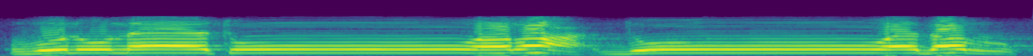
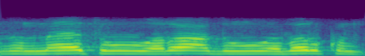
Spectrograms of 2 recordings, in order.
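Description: First: The nasal sound is held for two counts. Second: The nasal sound is cut short, not held. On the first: The speaker calls it right. "شوف مقدار الغنة قد ايه" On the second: The speaker calls it wrong. "كده كسرت انا الاشارات كلها"

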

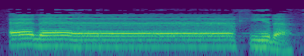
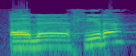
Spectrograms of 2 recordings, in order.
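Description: First: The long vowel is held for six counts. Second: The long vowel is held for two counts.

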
